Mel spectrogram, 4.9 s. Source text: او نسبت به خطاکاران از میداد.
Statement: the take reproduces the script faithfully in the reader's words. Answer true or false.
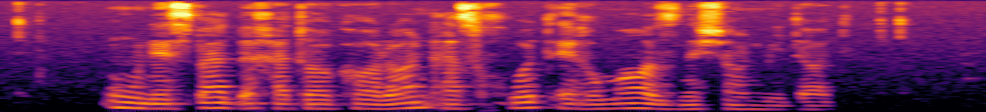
false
